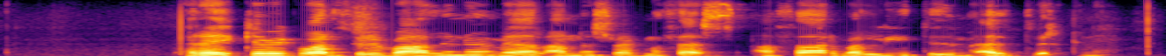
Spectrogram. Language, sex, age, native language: Icelandic, female, 50-59, Icelandic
